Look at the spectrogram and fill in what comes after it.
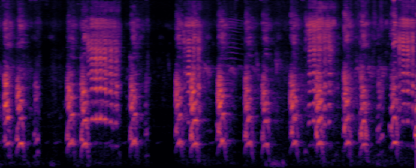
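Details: Newly bought goat in La Union, Philippines, bleating in rapid bursts of short nasal cries, several per second, with a brief pause midway, near a closed farm gate.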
